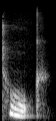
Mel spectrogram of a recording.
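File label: "torque", English, British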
